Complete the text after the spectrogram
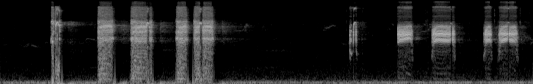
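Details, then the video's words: Grey francolin, a call played so that silent captive francolins start calling: a run of four loud, strident, grating notes, a short pause, then a second quick phrase of four or five sharp high notes. "خاموش تیتر کو بولنے پر مجبور کرنے والی جادوئی آواز | Teetar Voice for Non-Singing Birds"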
